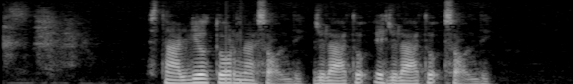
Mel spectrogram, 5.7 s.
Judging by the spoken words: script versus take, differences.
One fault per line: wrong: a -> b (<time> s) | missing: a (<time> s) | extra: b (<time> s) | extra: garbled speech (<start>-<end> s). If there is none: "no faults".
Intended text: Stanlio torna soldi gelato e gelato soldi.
no faults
